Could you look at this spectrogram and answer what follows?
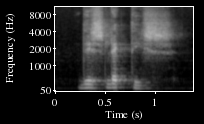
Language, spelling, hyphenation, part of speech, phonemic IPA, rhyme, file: Dutch, dyslectisch, dys‧lec‧tisch, adjective, /ˌdɪsˈlɛk.tis/, -ɛktis, Nl-dyslectisch.ogg
- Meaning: dyslectic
